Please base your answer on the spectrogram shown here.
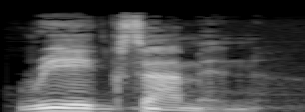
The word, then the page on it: re-examine: British English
